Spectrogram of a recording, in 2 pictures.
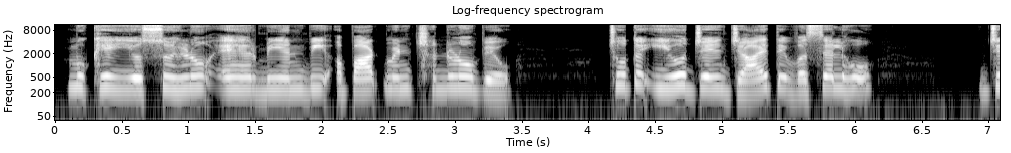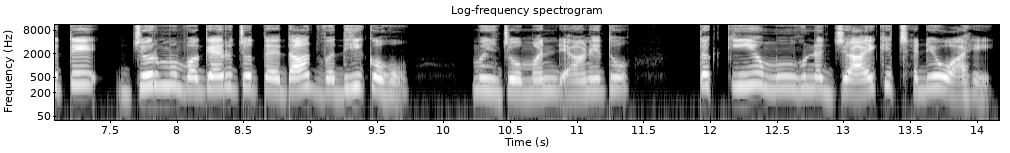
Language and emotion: Sindhi, sad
